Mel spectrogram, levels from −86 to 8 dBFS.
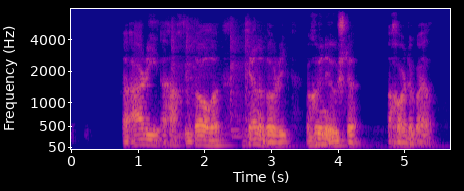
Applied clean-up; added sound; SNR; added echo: none; Electric guitar; 19 dB; reverberation time 0.3 s.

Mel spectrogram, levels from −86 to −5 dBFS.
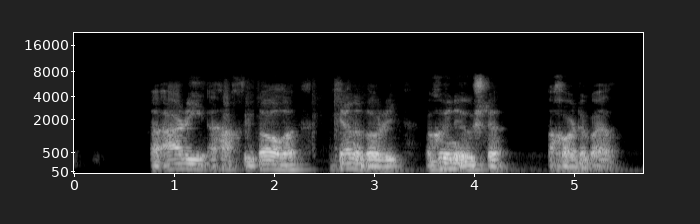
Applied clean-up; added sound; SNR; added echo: neural separator model SepFormer DNS4.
